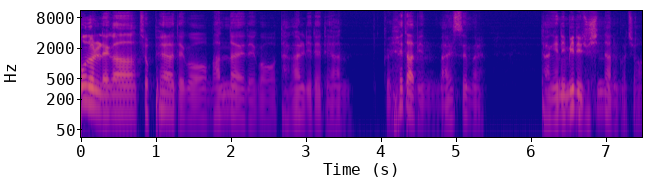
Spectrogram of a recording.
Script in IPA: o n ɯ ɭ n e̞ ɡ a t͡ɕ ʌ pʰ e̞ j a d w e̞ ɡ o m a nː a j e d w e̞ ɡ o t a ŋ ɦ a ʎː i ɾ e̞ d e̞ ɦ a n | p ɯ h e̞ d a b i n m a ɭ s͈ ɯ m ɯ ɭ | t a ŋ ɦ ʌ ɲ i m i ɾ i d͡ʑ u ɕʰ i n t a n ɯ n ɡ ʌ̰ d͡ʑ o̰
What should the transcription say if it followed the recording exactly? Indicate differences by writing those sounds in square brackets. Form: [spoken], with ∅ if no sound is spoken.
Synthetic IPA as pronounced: o n ɯ ɭ n e̞ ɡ a t͡ɕ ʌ pʰ e̞ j a d w e̞ ɡ o m a nː a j e d w e̞ ɡ o t a ŋ ɦ a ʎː i ɾ e̞ d e̞ ɦ a n | [k] ɯ h e̞ d a b i n m a ɭ s͈ ɯ m ɯ ɭ | t a ŋ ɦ ʌ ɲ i m i ɾ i d͡ʑ u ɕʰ i n [d] a n ɯ n ɡ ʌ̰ d͡ʑ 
